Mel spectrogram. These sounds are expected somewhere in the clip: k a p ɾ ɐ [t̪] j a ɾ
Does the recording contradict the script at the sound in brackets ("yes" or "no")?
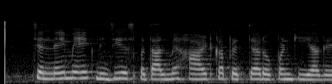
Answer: no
